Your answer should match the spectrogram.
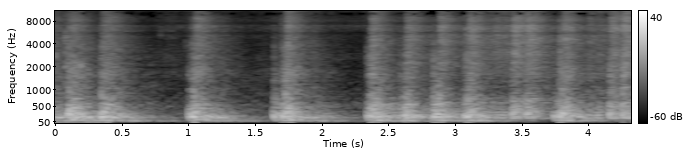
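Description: Parade drums: several loud strikes about a second apart, each dying away before the next.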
